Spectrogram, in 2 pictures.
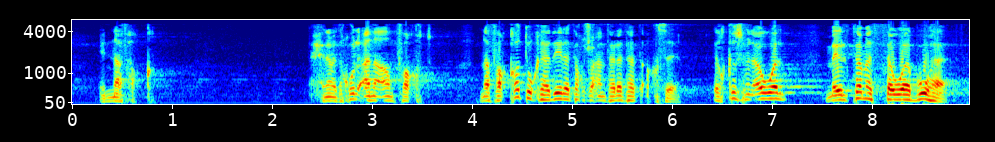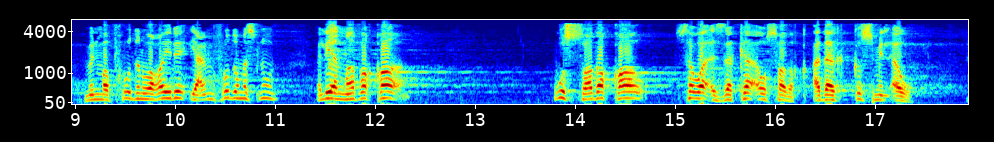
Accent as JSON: {"language": "Arabic", "country": "Egypt", "said": "وهذا أنا سمعته من جنسيات متعددة، يعني مش عندنا في مصر، ده مشهور."}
